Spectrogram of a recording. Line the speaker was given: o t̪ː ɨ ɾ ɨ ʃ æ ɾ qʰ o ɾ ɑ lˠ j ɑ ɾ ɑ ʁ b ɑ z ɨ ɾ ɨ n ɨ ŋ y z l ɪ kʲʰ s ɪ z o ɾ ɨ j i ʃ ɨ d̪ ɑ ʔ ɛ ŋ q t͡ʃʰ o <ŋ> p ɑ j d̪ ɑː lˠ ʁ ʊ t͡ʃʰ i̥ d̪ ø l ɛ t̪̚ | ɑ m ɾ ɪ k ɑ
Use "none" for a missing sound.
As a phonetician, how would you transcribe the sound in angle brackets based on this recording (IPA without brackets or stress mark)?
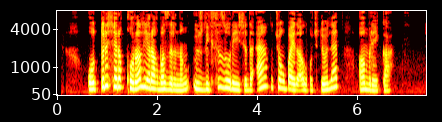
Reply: ŋ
